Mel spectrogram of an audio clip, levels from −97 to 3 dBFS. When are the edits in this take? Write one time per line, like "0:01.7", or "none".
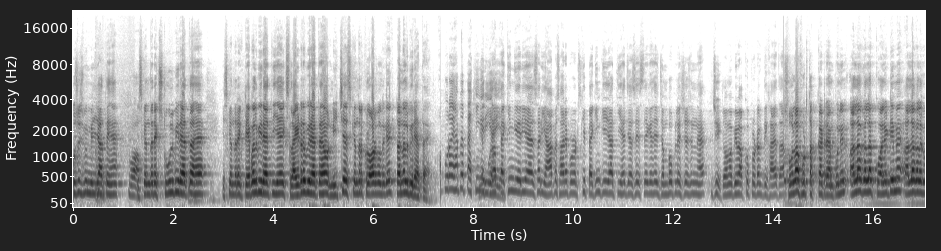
0:07.3
0:14.3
